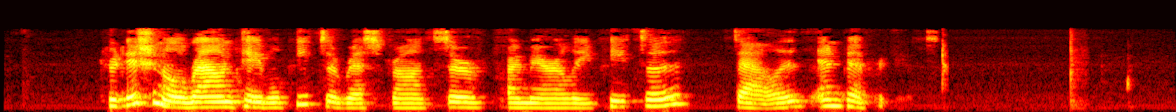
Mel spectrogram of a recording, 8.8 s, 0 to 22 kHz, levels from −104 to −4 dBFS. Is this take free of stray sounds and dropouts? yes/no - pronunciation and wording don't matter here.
no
